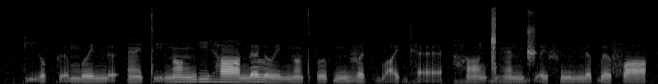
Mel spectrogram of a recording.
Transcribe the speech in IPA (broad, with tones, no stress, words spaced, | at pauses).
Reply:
kḭ˨o̯kə̰˨mʊ˨e̯ nə̰˨ ʔæ̃˨e̯tḭ˨nɔ̃˦ ŋi˦ɦɑ˦˨nə˦lʊ˨e̯ nɔ̃˦tʔʊ˦˨ɓĩ˦ vɜ˦tbɑ̰˨e̯ɡʱæ̰˦˨ | ɦɑ̃˨ɡ͡ǁæ̃˨˦nd͡ʒə̰˨e̯ fĩ˨ nə˦ɓə˦ fɑ˦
